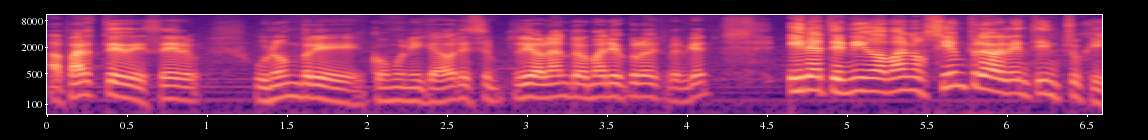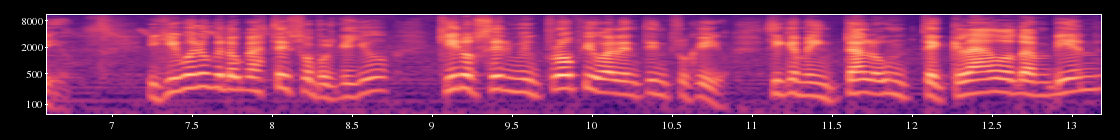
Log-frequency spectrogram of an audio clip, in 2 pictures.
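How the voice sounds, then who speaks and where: Moving at a moderate pace, a man in a Chilean accent speaks with very wide pitch swings. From northern Chile. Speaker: radio announcer and TV host. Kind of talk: interview answer.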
